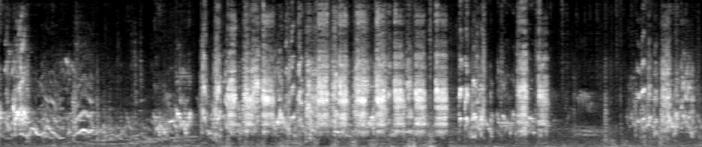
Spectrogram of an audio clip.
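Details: Happy budgerigars chirping in scratchy warbling bursts and squawks, a dense loud run in the middle fading to quieter chatter before resuming.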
